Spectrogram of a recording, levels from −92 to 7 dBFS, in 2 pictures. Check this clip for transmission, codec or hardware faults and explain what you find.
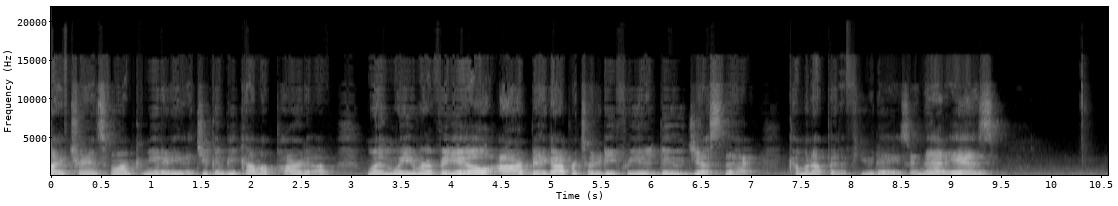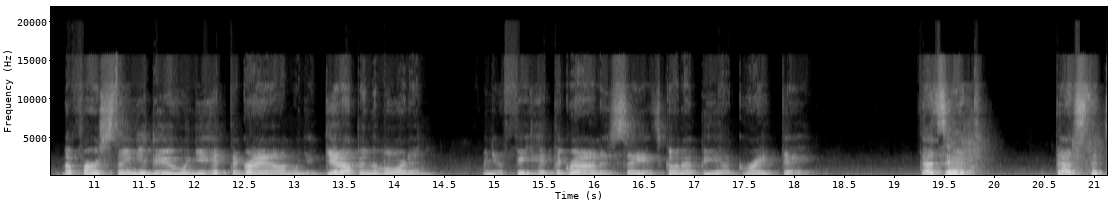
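Nothing stands out here as a transmission, codec or hardware problem, so there's nothing to flag in this one.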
